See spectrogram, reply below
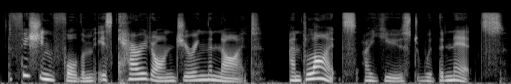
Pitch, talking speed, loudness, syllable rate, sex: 190 Hz, 200 wpm, -17 LUFS, 4.5 syllables/s, female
